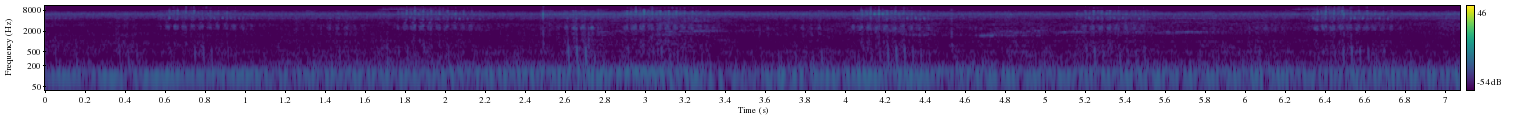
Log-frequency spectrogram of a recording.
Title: A cute cat sleeps comfortably and makes snoring sounds.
